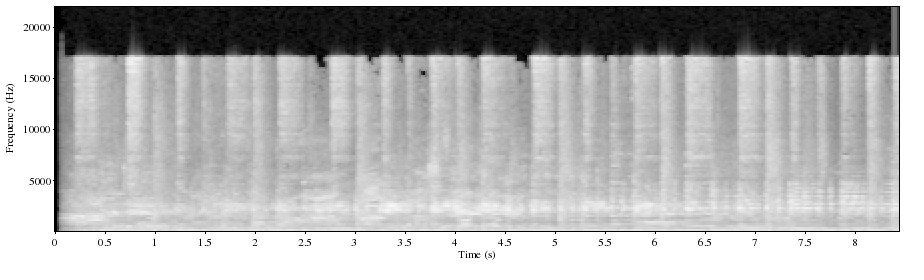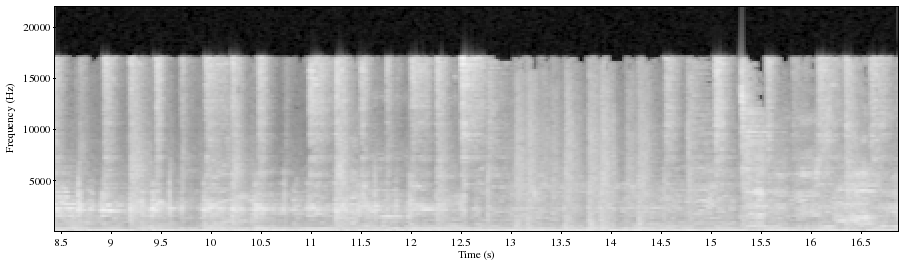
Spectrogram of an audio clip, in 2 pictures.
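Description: Live band music played loud through a PA: drums, bass, keyboard and guitar keeping a steady beat under a sung melody.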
